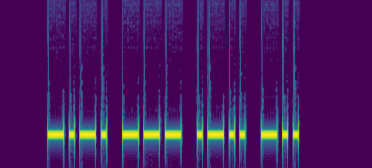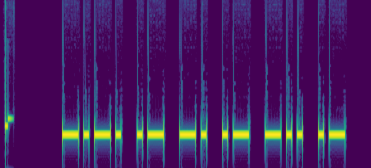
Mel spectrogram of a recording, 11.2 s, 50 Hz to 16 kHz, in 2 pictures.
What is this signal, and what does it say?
Morse code, heard as a keyed tone, about 15 wpm, 700 Hz. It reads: COLD CANADA
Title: Sets of 5 Words - New Word Drill - 15wpm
